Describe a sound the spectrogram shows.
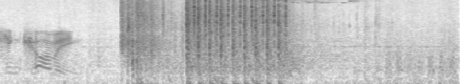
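A rifle fires in a rapid burst.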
